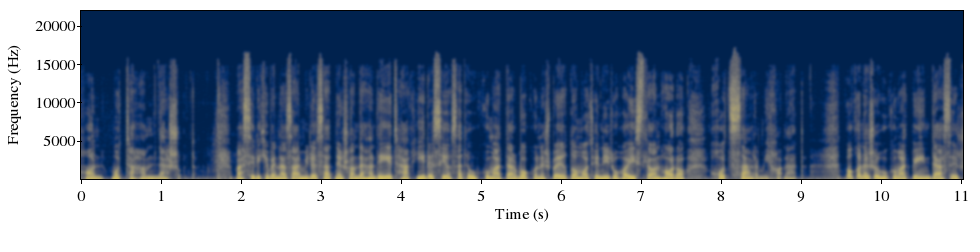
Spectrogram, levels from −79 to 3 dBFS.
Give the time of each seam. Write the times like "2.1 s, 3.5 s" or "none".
9.5 s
